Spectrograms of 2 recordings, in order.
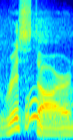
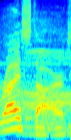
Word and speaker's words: Ristar: the couch gave ristar the correct pronunciation which is wrists are not ristar so we were wrong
